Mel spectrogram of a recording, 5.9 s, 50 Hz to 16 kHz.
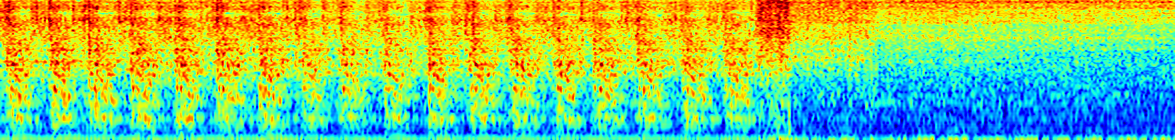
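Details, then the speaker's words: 1966 Dodge A100 van, 225 CI Slant Six, cold start after long sitting: even starter churn about 2.5 beats a second for four seconds, never catches; engine had been cutting out suddenly; no spark at coil. "sport reason I'm suspicious of electrical is just help quick it's cutting out it's not dying off like it's out of fuel it just cuts out and I see we're not getting our spark down here again"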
